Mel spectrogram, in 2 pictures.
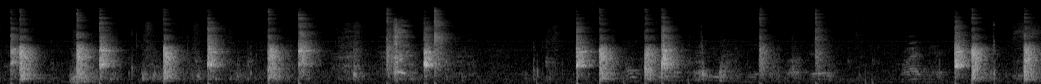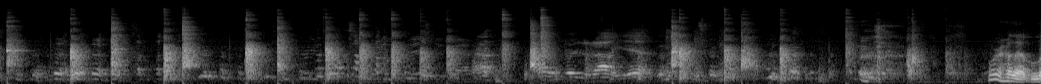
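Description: Table-tennis rally: a ping-pong ball clicking sharply off the paddles and the table about three times a second, in runs of play broken by two short pauses, with a few voices between the shots.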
